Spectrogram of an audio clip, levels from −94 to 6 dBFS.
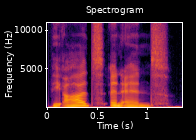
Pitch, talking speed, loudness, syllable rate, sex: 170 Hz, 175 wpm, -17 LUFS, 3.3 syllables/s, female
